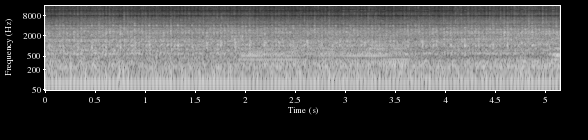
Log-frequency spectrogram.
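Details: MerCruiser I/O sterndrive that wasn't pumping water at idle, final run after repair of the worn upper-drive water tube grommet: smooth, even idle with steady low rumble, no knocks, misses or surging; normal idle.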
